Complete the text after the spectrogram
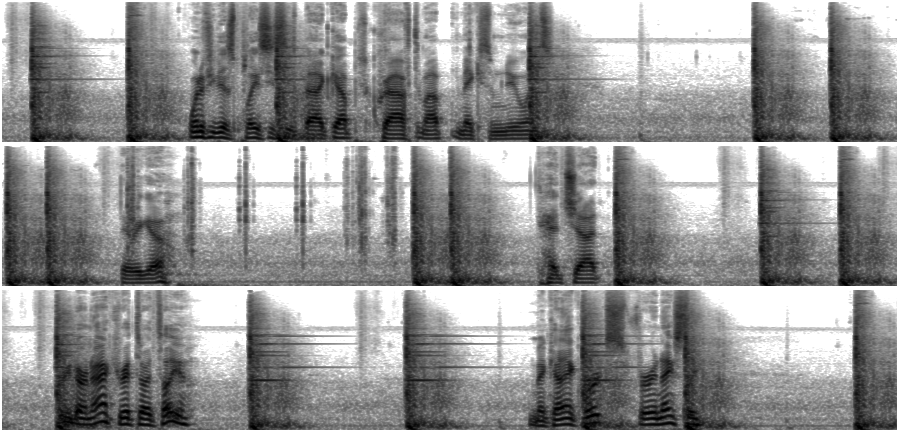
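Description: A gun fires in quick repeated shots.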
